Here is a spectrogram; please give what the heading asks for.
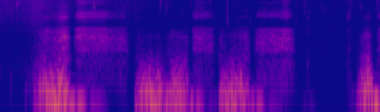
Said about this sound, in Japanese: お兄さんも興奮してるね。狭いから息遣いとかよく聞こえる。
